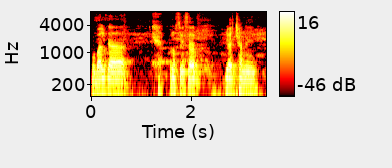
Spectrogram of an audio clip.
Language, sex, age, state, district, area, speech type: Urdu, male, 18-30, Bihar, Gaya, urban, spontaneous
